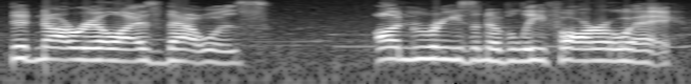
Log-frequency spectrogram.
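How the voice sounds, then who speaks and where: A woman's voice: fairly high pitch, fairly even intonation, moderate pace, fairly bright tone, muffled recording. A woman chatting casually and playfully as she commentates on a live game stream.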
